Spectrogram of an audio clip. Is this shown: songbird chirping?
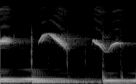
yes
